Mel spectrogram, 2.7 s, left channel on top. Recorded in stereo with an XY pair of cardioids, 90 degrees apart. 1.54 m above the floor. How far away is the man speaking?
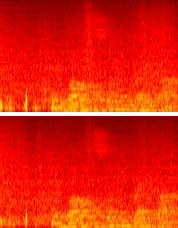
About 2 m.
